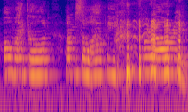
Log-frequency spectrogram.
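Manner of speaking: high, squealing overjoyed fan; gushing joy. Retold or imitated. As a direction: gush like a giddy fan, laughing at the end. Friend's gushing Ferrari message retold.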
